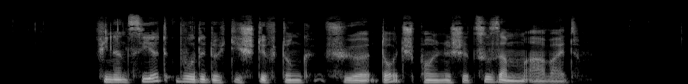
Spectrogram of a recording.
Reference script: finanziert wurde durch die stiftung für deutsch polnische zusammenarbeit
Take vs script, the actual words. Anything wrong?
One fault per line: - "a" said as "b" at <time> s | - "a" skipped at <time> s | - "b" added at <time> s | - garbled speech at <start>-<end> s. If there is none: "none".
none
